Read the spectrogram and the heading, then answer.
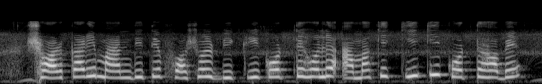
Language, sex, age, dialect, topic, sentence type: Bengali, female, 18-24, Northern/Varendri, agriculture, question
